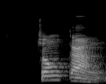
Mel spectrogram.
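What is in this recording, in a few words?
"congkang", Malay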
